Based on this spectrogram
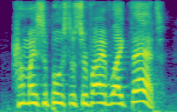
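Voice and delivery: high-pitched, distressed whine; whining protest. A narrator's reading. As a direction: wail it in mock despair. Paul whines his plea to Matt.

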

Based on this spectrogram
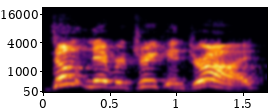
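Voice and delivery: loud, slowed mock warning; misread sign. Shown as a demonstration. Host shows how most people read the sign, loud deliberate misreading. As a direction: belt out the misread warning, stretching each half. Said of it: "this how most people read it".

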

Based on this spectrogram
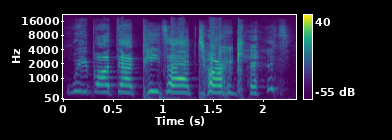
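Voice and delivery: hammed-up grief over the pizza; mock lament. Real, not acted. Mourning the pizza.

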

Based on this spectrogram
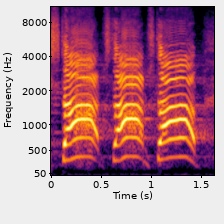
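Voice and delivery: high, loud cry of stop; shouting to the men who dropped him; pained shout. Retold or imitated. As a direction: yell it out after being dropped twice. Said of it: "you just be like".

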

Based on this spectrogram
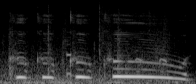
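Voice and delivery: loud, high alarmed coo coo coo; yelled coo. Acted. Rodney warning Quincy of intruders, loud alarmed coo. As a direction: yell a bird alarm. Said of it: "Rodney yelled".

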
